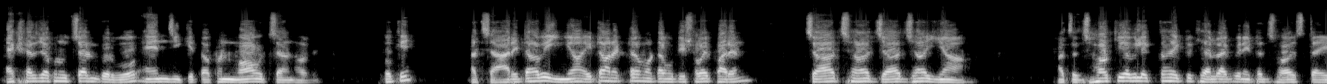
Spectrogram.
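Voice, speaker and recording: A man's voice: mid-range voice, dry recording, low-quality recording. A man teaching an online language class, explaining patiently step by step and putting questions to his students over a video call. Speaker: Sanskrit teacher. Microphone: computer mic on a video call.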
